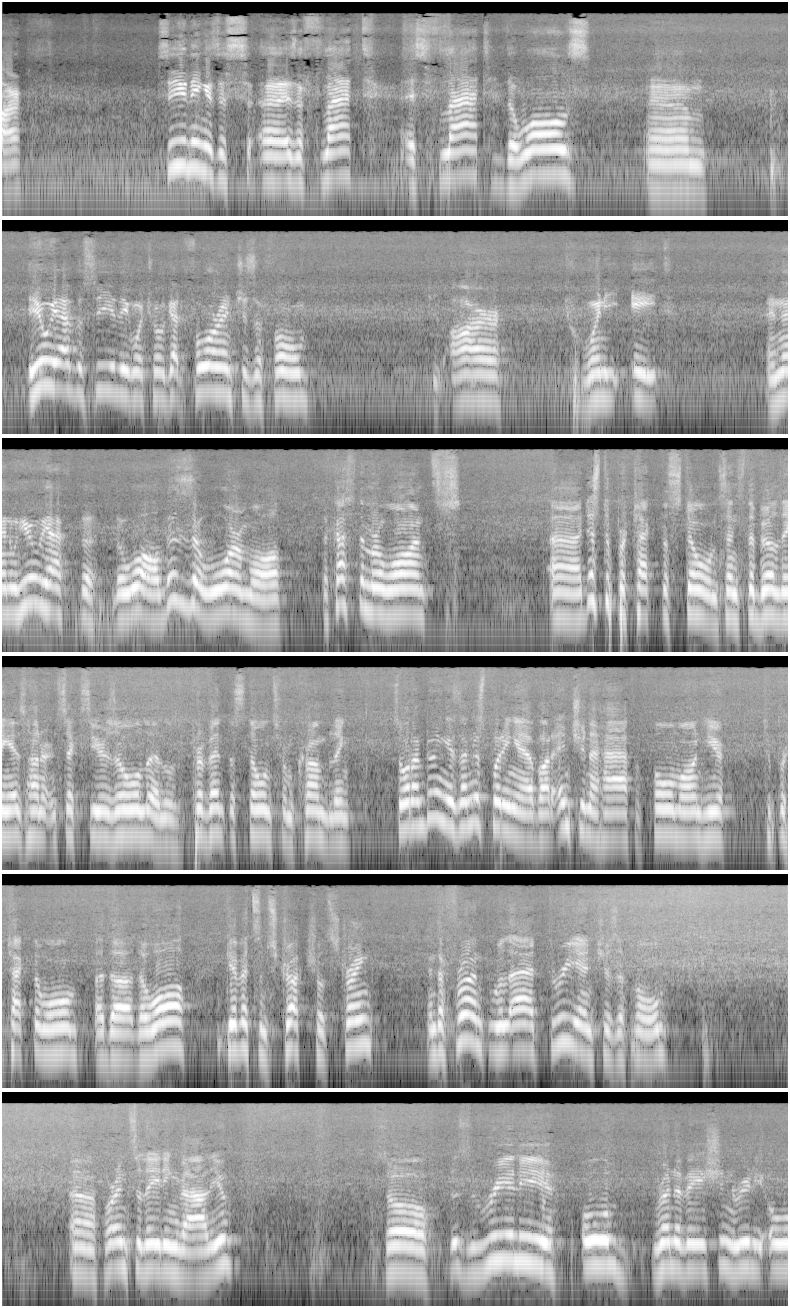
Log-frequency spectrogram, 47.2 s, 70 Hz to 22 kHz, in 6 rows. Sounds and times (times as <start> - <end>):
Speech: 0.0 - 0.3, 1.6 - 7.1, 8.1 - 11.0, 12.1 - 12.9, 13.5 - 14.6, 15.5 - 20.4, 21.2 - 38.1, 40.0 - 41.7, 43.0 - 47.1
Spray: 0.0 - 47.1.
